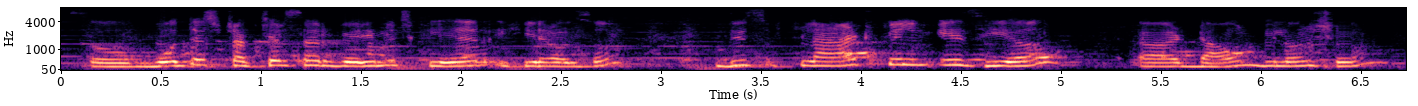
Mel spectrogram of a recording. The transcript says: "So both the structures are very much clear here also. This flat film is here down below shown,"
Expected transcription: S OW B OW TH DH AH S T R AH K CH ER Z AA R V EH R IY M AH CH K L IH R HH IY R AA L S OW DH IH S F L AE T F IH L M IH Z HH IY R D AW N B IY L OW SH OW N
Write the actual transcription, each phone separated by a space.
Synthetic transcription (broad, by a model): S OW B OW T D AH S T R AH K CH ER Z AA R V EH R IY M AH CH K L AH R HH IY R AA L S OW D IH S F L AE T F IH L M IH Z HH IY R D AW N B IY L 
